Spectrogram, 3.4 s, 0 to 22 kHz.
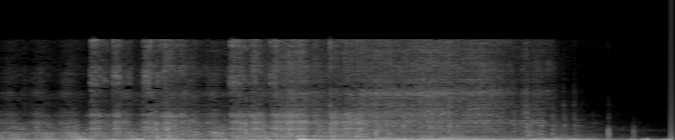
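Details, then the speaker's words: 1960 Rambler American, 196 flathead six, sitting since about 1983: carb cleaner sprayed down the carburettor with the air cleaner off; brief ragged cranking catches into a few uneven pops, then dies. It only sputters on the cleaner, cause not yet confirmed. "hey look at that it's sputtered i think it's actually gonna run"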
